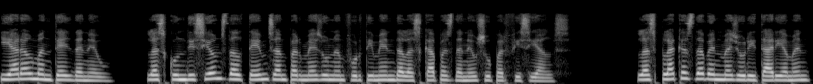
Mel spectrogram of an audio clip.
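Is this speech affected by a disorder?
No.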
